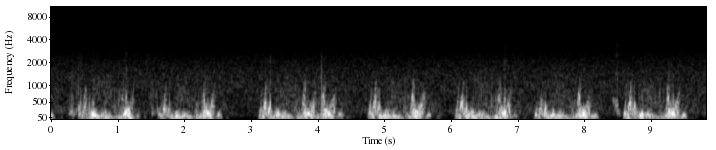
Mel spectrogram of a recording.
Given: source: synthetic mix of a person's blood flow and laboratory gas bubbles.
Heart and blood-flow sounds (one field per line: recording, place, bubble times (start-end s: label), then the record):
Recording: Doppler ultrasound of blood flow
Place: precordium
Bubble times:
0.24-0.55 s: bubbles
1.42-1.79 s: bubbles
6.64-6.73 s: bubbles
8.41-8.56 s: bubbles
From the record:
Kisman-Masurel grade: 121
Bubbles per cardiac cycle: 1 to 2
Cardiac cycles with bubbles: 10 to 50%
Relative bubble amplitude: barely perceptible (0.100 to 0.250)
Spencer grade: 2 (many but less than half of the cardiac periods contain bubble signals, singularly or in groups)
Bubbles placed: anywhere in the cardiac cycle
